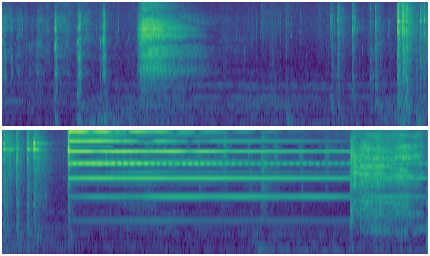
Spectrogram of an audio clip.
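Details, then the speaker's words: Restored vintage taxi meter after repair: bright ringing bell strikes with a long fading tone, light handling clicks and faint clockwork ticking. Bell and clockwork work normally, like new. "You can hear it ticking as well. And it is ticking. You've literally brought it back to new."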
